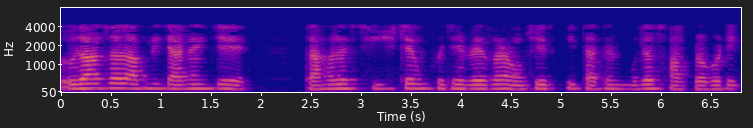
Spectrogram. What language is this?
Bangla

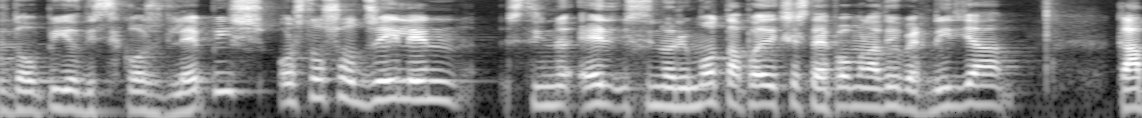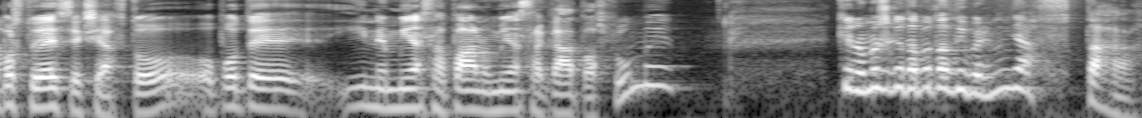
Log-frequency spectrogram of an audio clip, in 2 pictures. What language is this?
Greek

